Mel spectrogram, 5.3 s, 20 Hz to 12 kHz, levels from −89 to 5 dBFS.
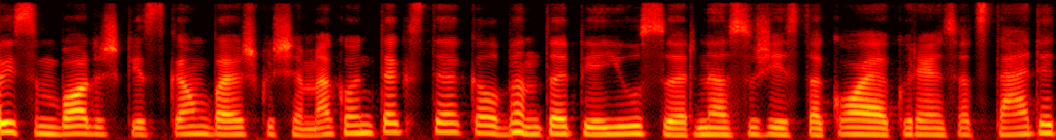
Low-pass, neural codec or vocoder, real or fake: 10.8 kHz; codec, 24 kHz, 1.2 kbps, DualCodec; fake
